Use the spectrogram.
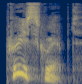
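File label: "prescript", British English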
